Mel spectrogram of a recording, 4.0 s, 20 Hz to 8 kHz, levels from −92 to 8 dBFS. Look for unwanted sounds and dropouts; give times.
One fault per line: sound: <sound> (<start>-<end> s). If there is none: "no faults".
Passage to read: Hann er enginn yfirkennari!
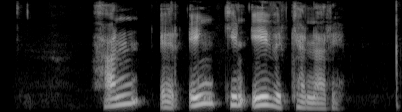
no faults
